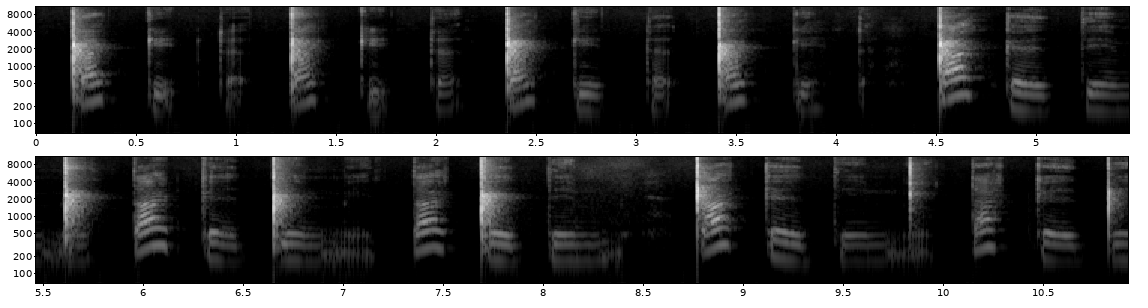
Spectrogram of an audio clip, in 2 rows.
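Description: Konnakol: a woman's voice reciting the Karnatic drum-syllable phrase takadimi in a quick, even rhythm, with a sharp hand clap about once a second marking the accent. The four-syllable phrase runs across beats divided into three, a 4-against-3 cross-rhythm.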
